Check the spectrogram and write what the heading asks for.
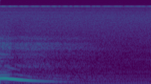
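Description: The last note of a radio station's sung advertising jingle, gliding down in pitch as it fades out over about a second, leaving faint tape hiss.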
